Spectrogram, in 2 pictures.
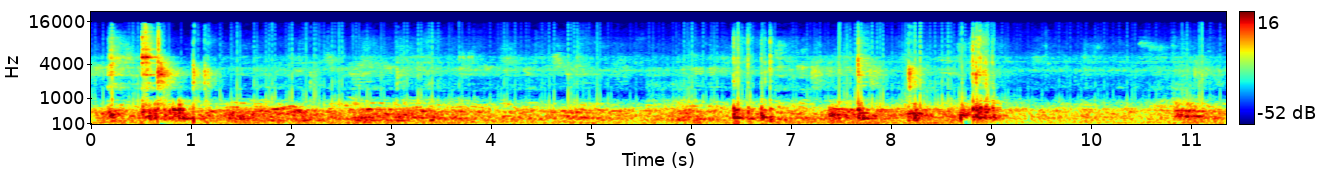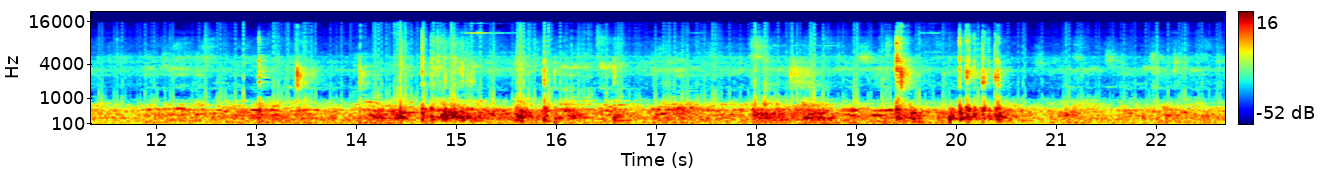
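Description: Pool balls clacking: a 9-ball break shot just after the start, then a few more sharp clicks of cue and balls, over a steady background of voices.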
